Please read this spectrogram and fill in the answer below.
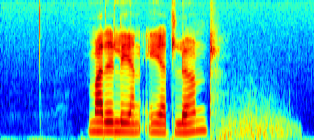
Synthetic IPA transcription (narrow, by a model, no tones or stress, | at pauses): maɾɪleːneːd̪lɵnd̪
